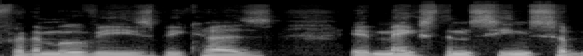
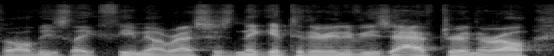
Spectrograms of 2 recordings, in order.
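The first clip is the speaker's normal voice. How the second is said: normal talking voice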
